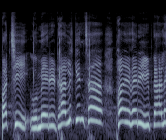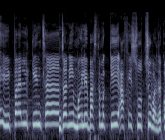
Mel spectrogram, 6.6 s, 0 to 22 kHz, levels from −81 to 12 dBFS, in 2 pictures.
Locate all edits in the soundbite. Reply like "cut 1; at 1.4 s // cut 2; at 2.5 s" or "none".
cut 1; at 4.5 s

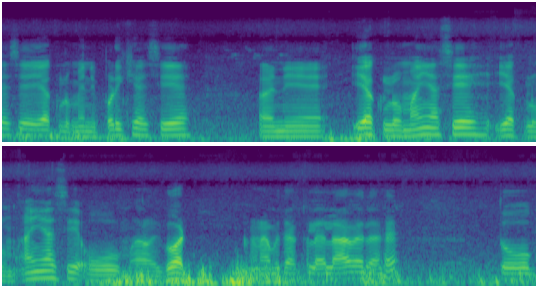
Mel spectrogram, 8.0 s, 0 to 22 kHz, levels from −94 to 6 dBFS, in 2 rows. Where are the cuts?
none

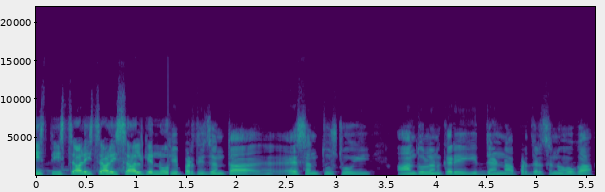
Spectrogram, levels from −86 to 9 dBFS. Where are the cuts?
cut 1; at 1.3 s

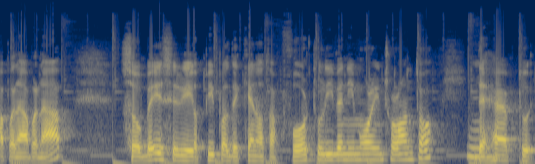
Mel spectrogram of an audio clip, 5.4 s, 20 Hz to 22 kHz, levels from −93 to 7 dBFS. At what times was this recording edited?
cut 1; at 2.0 s

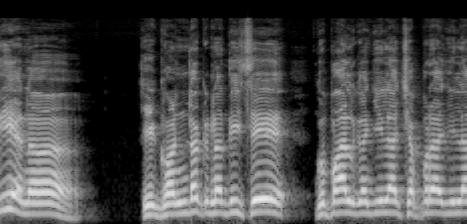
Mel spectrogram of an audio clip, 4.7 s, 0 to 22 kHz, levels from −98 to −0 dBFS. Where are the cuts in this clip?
none

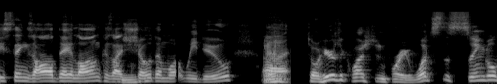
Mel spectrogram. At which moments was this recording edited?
cut 1; at 3.0 s

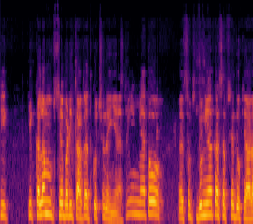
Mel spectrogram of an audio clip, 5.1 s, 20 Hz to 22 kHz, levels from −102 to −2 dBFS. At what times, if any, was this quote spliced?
cut 1; at 2.6 s

